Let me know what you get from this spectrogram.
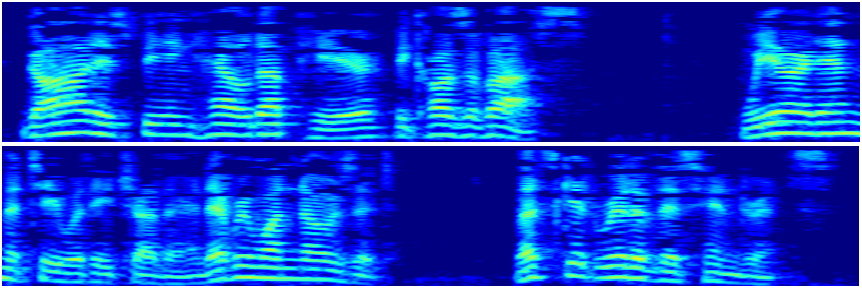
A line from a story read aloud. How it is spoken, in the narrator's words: Cao, cried out to a colleague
